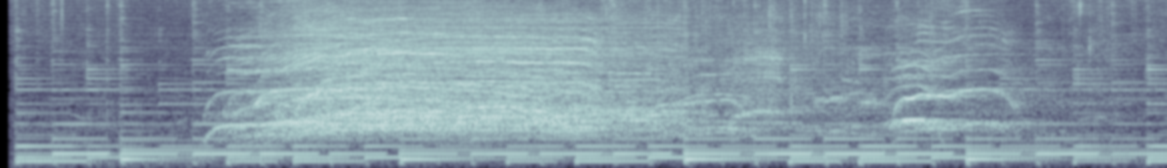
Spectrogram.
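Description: Acoustic guitar playing a repeating chord pattern as a song's intro, with high whoops and cheers from the audience rising over it about a second and a half in and again near the end.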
